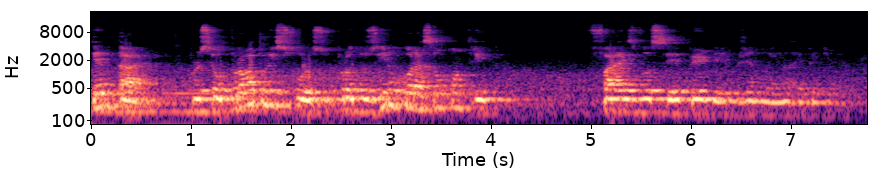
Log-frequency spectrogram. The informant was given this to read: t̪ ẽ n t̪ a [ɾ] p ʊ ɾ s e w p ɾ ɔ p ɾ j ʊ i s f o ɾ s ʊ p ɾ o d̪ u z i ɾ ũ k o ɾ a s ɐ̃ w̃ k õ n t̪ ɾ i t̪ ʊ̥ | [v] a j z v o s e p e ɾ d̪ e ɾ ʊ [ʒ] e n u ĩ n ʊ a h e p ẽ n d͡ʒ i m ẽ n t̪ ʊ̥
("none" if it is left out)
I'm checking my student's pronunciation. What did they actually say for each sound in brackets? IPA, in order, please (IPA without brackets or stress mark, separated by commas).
ɾ, f, ʒ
